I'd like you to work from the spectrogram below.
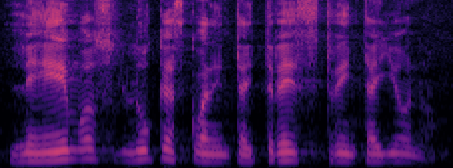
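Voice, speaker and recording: A Mexican man preaching a sermon as pastor, emphatic and animated as he retells scripture stories. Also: medium pitch, moderate pace. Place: church. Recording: reverberant church hall.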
